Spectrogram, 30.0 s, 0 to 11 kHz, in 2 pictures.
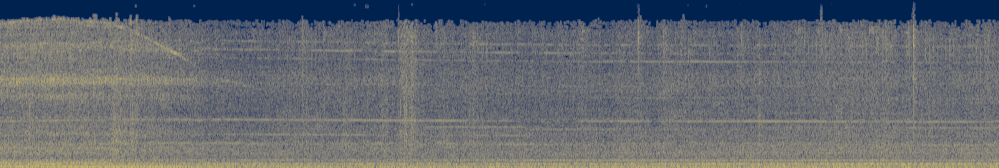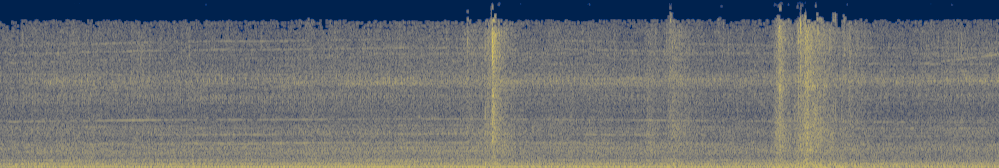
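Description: VDL SB200 single-deck bus's rear-mounted diesel engine heard from inside the cabin, running with a steady low drone that grows stronger in the second half. Sharp rattles come twice near the end.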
